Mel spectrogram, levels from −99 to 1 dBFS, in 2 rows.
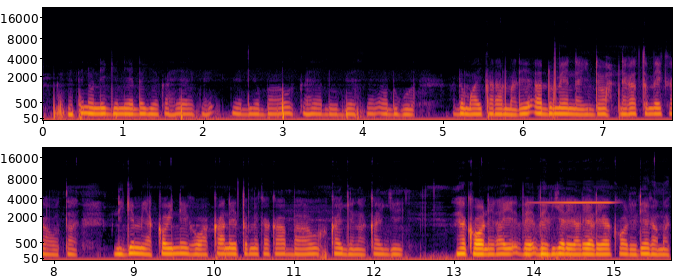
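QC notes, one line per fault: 13.92–15.12 s, loudspeaker feedback squeal: the microphone picks up its own loudspeaker and loop gain passes one at 3.5 kHz, so that tone swells within half a second to about 5 dB above the speech.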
